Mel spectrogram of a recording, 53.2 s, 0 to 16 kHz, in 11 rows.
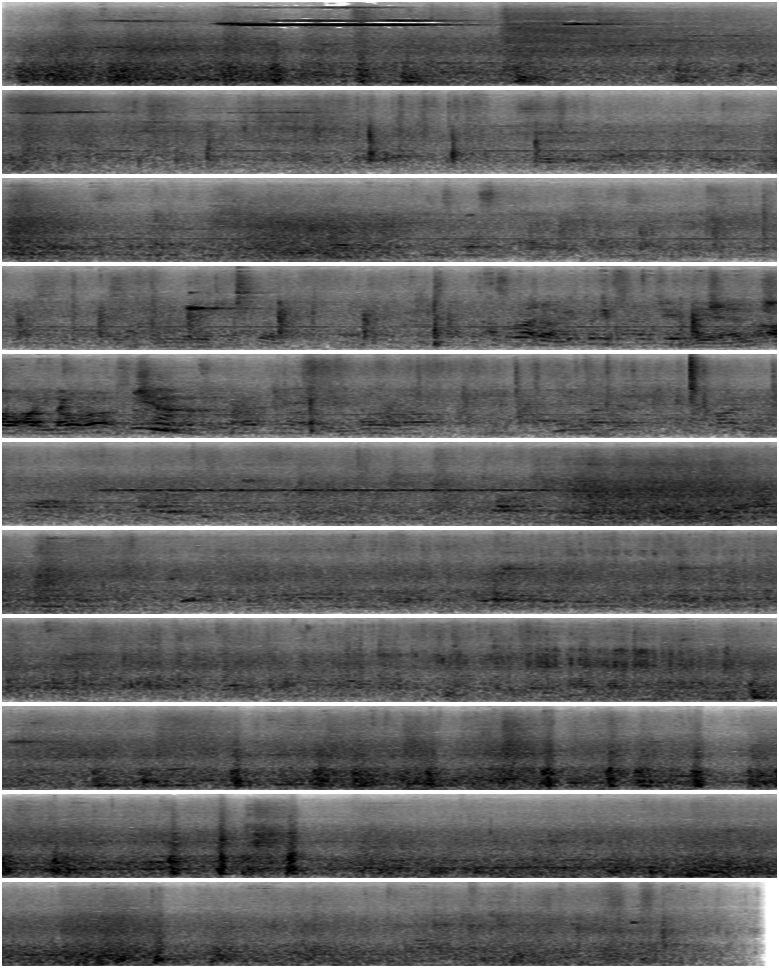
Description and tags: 808 Kings Cross Underground 10f
General ambience of an underground station with the sound of a "tube", footsteps, and passengers. Recorded in the London Underground at Kings Cross tube station.
london-underground, tube, field-recording, london, underground, platform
